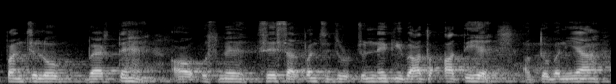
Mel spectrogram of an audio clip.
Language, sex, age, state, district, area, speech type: Hindi, male, 45-60, Uttar Pradesh, Bhadohi, urban, spontaneous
